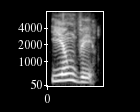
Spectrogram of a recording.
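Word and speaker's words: Yahweh: Essa sigla que vocês estão vendo aqui é a tradução hebraica do símbolo que se escreve como eu coloquei aqui, mas se pronuncia Yanvé.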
